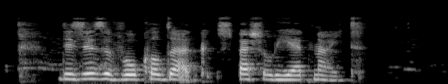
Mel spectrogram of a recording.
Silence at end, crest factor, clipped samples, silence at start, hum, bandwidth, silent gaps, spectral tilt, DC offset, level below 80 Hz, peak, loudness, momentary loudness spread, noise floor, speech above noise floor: 0.85 s; 16 dB; under 0.1%; 0.2 s; none; 9.8 kHz; none; -3.5 dB/octave; under 0.1%; -64 dBFS; -2 dBFS; -17 LUFS; 20 LU; -51 dBFS; 35 dB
